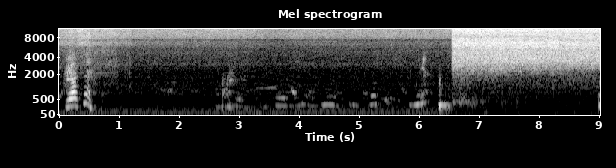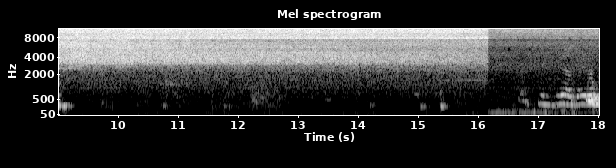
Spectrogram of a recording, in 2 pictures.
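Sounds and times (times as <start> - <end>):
rainfall hiss: 6.6 - 17.4.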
